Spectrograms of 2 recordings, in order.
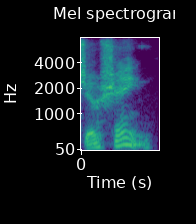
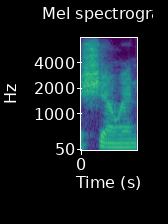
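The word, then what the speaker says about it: Schoen: says Joe Shane is now his name is pronounced Joe Shane is what the Giants said other people say show in it's one of those last names people will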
